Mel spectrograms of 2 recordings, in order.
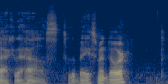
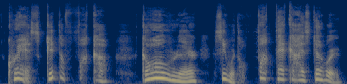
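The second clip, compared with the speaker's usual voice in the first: imitating furious woman. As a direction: ham up an angry wife ordering her man out of bed. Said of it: "just fucking furious".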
